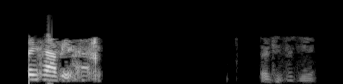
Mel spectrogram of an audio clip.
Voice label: Grand Junction Fire Department Dispatch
